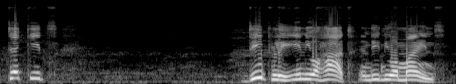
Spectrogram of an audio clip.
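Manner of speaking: ordinary talk, nothing marked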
